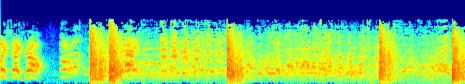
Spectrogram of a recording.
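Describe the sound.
Gunshots ring out in a historic American gold-rush mining town during a reenacted robbery: several loud, sharp cracks come at irregular intervals over steady talking and chatter.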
